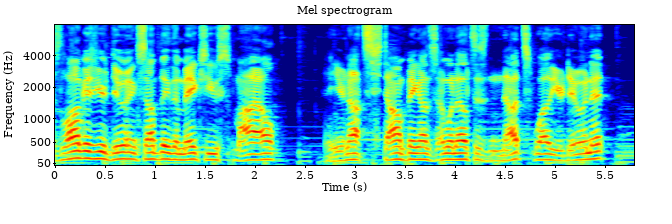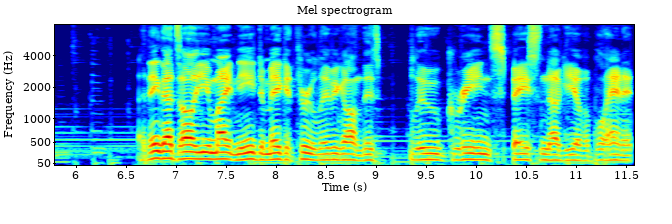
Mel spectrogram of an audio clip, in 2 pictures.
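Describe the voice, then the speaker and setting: Over clear music in the background, a man performs a cartoonish character voice at medium pitch and a moderate pace. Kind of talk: comedic puppet monologue. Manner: casual, deadpan.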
